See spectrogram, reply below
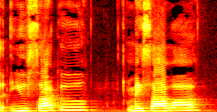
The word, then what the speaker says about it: Yusaku Maezawa: So a Japanese billionaire named Yusaku Maezawa.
